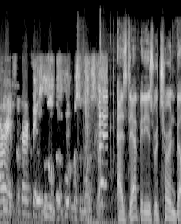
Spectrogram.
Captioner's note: indistinct chatter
